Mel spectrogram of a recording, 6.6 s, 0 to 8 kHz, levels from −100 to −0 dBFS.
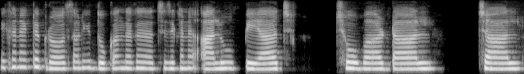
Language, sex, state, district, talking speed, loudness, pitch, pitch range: Bengali, male, West Bengal, Jhargram, 130 wpm, -16 LUFS, 235 Hz, 230-245 Hz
